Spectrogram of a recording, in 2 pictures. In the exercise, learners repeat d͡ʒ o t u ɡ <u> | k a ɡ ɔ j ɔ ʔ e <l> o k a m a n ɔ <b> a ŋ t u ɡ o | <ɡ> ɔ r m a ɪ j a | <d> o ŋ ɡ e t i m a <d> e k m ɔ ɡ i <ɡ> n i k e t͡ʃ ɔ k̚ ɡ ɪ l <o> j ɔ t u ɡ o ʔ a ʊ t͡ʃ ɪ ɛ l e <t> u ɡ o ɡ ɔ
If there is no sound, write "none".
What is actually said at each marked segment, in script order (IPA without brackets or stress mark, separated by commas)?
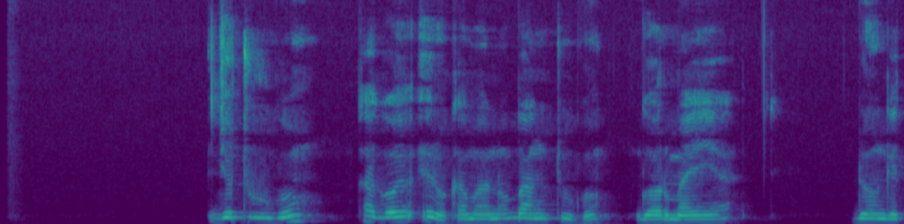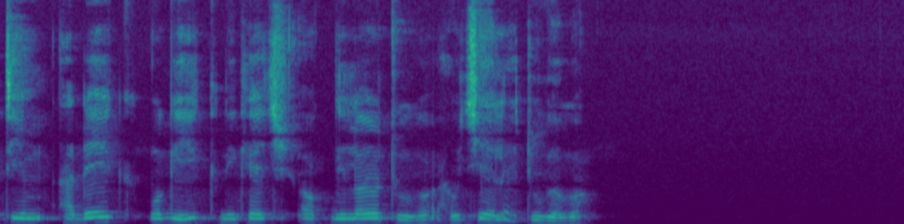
o, ɾ, b, ɡ, d, d, k, ɔ, t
